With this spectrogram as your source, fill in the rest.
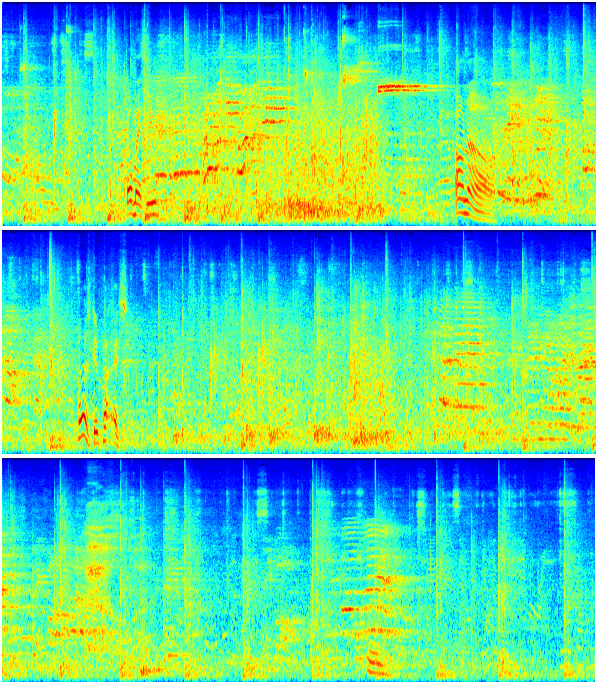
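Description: Sneakers squeak on a wooden gym floor.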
